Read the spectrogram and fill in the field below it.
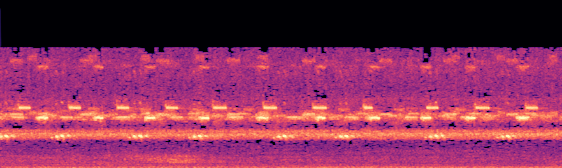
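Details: Warm, humid summer night in the Midwest: many crickets chirping together in a continuous high-pitched trill-like chorus, with a faint softer sound swelling briefly near the middle.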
